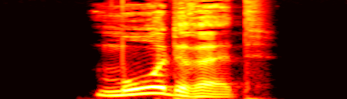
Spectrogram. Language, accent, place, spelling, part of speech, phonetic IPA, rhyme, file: German, Germany, Berlin, modret, verb, [ˈmoːdʁət], -oːdʁət, De-modret.ogg
- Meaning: second-person plural subjunctive I of modern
